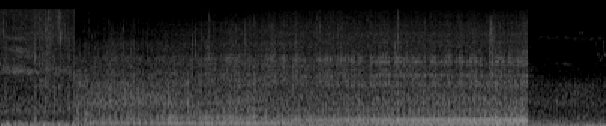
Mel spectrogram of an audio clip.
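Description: A car engine hums steadily as a car pulls in.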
